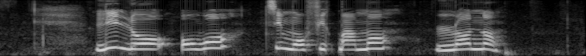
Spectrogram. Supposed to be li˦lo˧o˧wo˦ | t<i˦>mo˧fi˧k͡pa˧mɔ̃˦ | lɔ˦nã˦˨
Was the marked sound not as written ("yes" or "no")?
no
